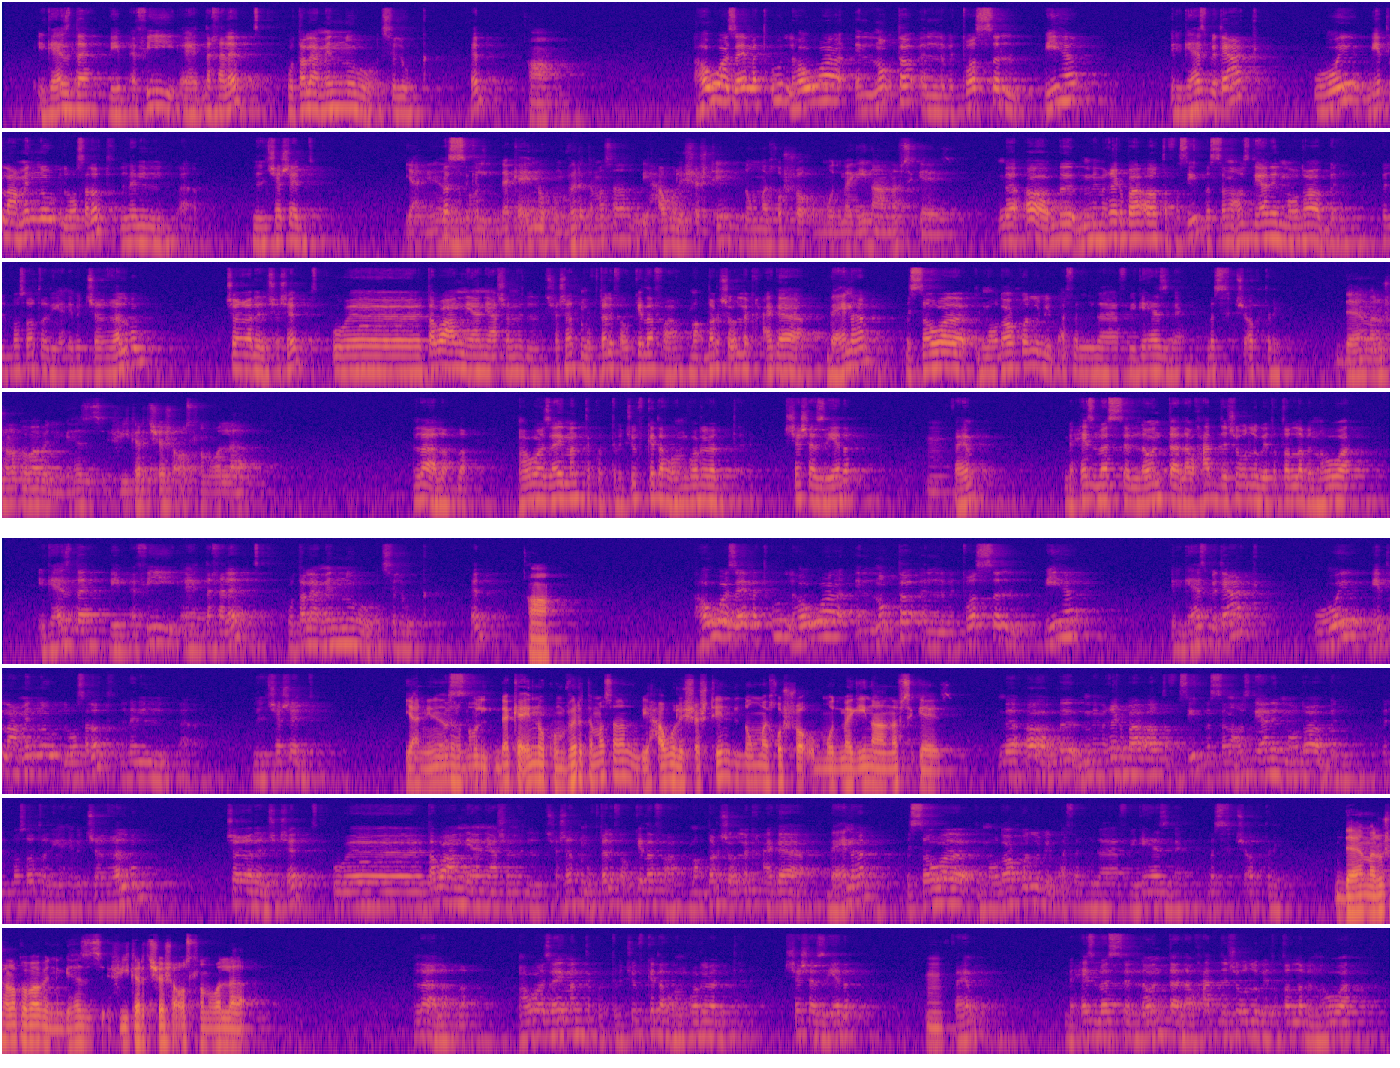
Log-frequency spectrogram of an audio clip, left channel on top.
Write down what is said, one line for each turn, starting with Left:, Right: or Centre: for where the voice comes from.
Left: الجهاز ده بيبقى فيه آه، دخلات وطالع منه سلوك حلو؟
Right: اه
Left: هو زي ما تقول هو النقطة اللي بتوصل بيها الجهاز بتاعك وبيطلع منه الوصلات لل... آه، للشاشات دي
Right: يعني نقدر
Left: بس
Right: نقول
Left: كده
Right: ده كأنه كونفرت مثلا بيحول الشاشتين ان هم يخشوا مدمجين على نفس الجهاز
Left: اه ب... من غير بقى اه تفاصيل بس انا قصدي يعني الموضوع بال... بالبساطة دي يعني بتشغلهم شغل الشاشات وطبعا يعني عشان الشاشات مختلفة وكده فما اقدرش اقول لك حاجة بعينها بس هو الموضوع كله بيبقى في ال- في الجهاز ده يعني بس مش اكتر يعني.
Right: وده ملوش علاقة بقى بان الجهاز فيه كارت شاشة اصلا ولا لا
Left: لا لا لا هو زي ما انت كنت بتشوف كده هو مجرد شاشة زيادة
Right: مم.
Left: فاهم بحيث بس لو انت لو حد شغله بيتطلب ان هو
